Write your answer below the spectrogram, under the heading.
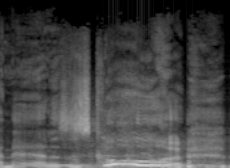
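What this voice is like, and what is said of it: Impression of a deadhead hippie. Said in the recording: “I could do a pretty good impression, huh?”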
